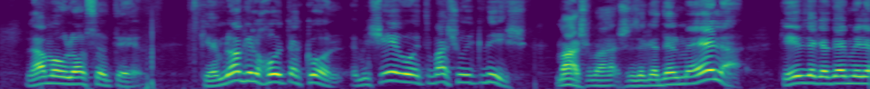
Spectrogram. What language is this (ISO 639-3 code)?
heb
